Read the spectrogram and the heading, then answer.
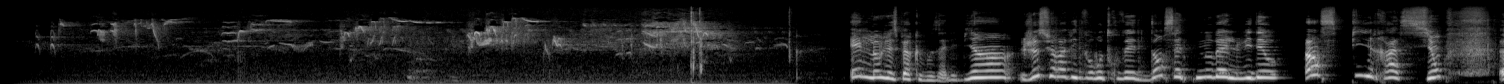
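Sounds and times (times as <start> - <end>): birds chirping and singing: 0.2 - 8.0
sharp click: 6.8 - 7.2.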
